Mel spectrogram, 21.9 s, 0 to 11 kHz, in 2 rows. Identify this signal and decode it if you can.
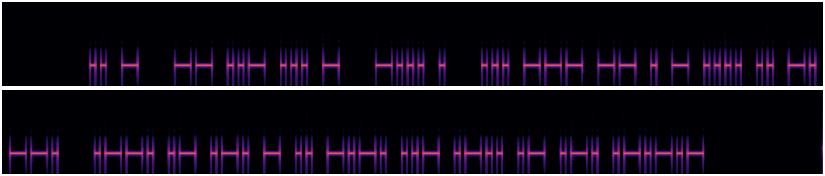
Morse code, heard as a keyed tone, about 17 wpm, 700 Hz. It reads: IT MUST BE SOMETHING PARTICULAR.
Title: Sentences from Top 600 Words 17wpm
